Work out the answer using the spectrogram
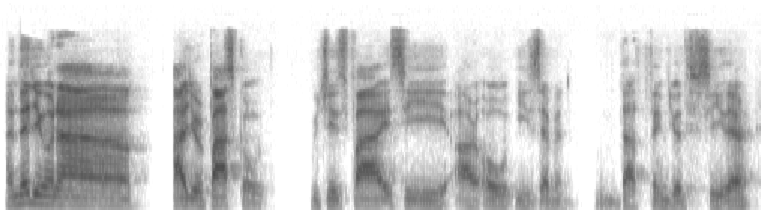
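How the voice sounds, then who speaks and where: A man's voice: mid-range voice, steady tone, a little slow. A young man with a Venezuelan Spanish accent, hosting a live trivia webinar on a video call in a playful way, laughing and joking. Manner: playful, laughs often, hums and sings along. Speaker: webinar host.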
